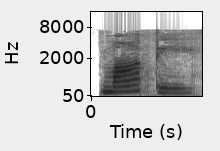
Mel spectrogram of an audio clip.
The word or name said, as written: moppy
